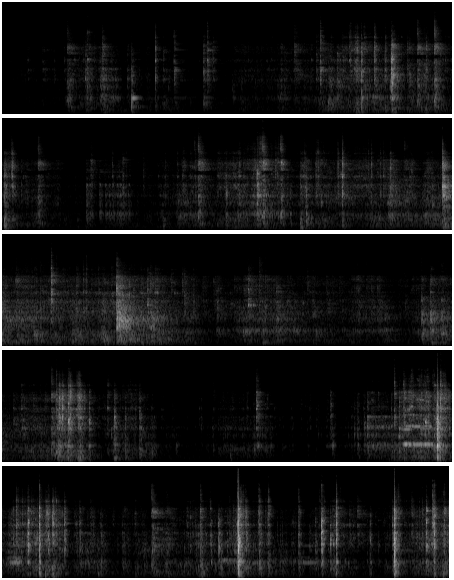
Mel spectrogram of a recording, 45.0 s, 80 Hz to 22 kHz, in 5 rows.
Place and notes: West Loop, Chicago, IL, USA - gate
contact mic recording of chain link fence next door to Baba Pita.
29 November 2014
